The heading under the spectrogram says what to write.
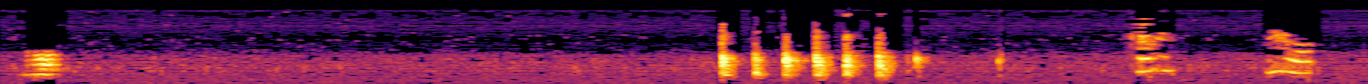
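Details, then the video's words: A talking grey parrot that repeats whatever it hears mimics sounds: a single squawk, then a quick run of about seven sharp knocking notes like hammering, then two short speech-like phrases. "말잘하는 회색앵무새"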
